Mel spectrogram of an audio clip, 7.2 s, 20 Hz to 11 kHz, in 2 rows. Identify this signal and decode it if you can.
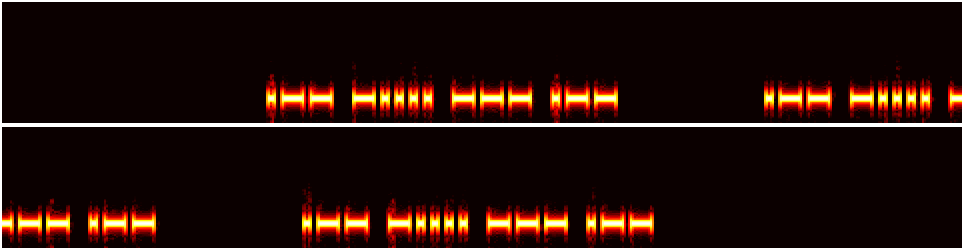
Morse code, heard as a keyed tone, about 46 wpm, 700 Hz. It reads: W6OW W6OW W6OW
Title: USA Call Signs - 4 Characters - Repeated 3x - 45wpm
